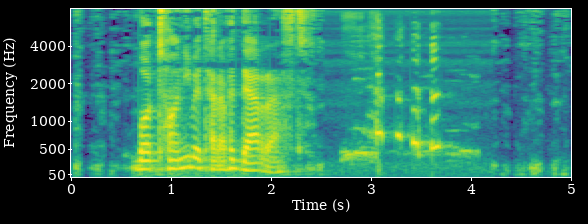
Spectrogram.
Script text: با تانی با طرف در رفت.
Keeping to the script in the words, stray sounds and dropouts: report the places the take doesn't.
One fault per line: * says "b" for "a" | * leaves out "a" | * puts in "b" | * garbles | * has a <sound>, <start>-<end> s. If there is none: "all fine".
* says "به" for "با"
* has a laugh, 2.7-4.1 s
